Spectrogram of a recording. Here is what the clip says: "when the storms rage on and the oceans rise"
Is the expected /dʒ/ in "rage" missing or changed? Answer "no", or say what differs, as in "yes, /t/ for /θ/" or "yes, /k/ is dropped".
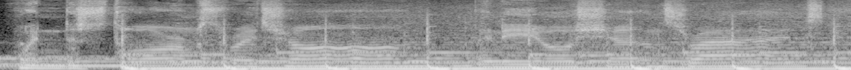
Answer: yes, /tʃ/ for /dʒ/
